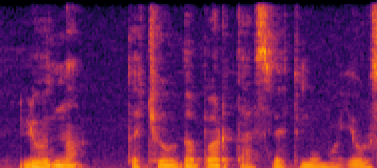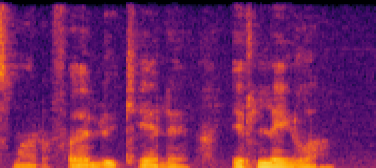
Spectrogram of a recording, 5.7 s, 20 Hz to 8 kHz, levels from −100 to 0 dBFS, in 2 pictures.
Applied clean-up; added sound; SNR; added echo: none; none; none; none.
